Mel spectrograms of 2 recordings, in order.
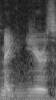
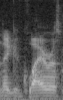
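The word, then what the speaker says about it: Megaguirus: of annoys me when people mispronounce mega gears his name they call him meg aguirre mega virus whatever um but i just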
